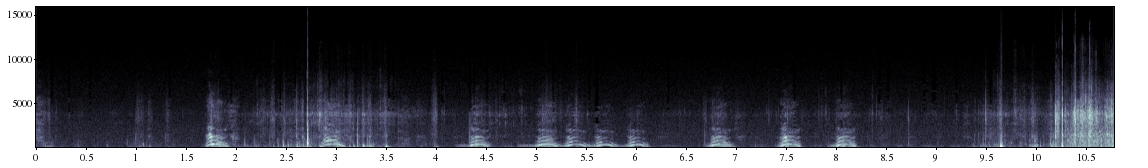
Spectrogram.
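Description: A Plott hound gives a run of deep, arching barks, some paired in quick succession.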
